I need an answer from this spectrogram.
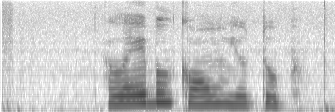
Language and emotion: Russian, neutral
